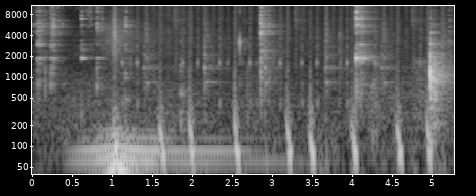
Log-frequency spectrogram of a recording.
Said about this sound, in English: So now I'm gonna add my chicken to the sauce.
